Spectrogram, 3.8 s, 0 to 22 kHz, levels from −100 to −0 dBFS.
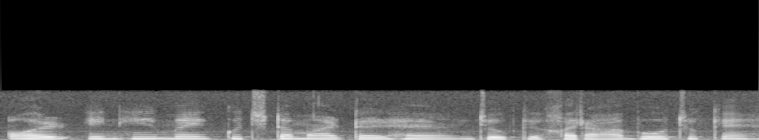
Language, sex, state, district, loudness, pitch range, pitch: Hindi, female, Madhya Pradesh, Bhopal, -16 LUFS, 250-285 Hz, 270 Hz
